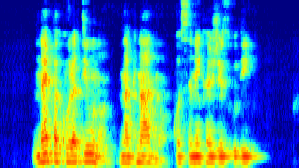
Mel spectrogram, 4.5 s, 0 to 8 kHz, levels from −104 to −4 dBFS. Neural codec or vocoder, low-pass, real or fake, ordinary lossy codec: codec, 16 kHz, 8 kbps, FreqCodec, smaller model; none; fake; none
